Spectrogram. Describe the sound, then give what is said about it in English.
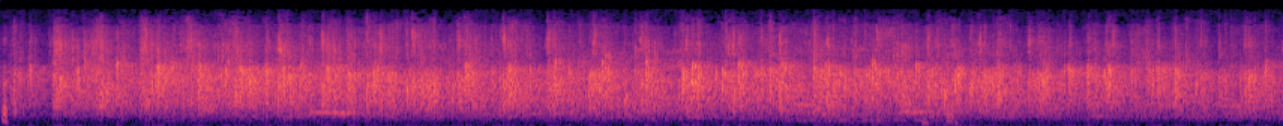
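An audience gives steady, dense applause after children receive their Bibles at a church service. The clapping stays loud and even from start to finish, with no voices rising above it. “Let's give these guys a hand.”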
